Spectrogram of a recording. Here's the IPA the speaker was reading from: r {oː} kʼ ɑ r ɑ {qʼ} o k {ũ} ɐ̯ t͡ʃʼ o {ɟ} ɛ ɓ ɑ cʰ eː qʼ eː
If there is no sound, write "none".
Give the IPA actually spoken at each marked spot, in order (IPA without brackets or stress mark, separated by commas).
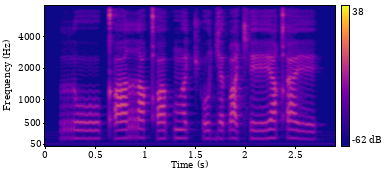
oː, qʼ, ũ, ɟ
